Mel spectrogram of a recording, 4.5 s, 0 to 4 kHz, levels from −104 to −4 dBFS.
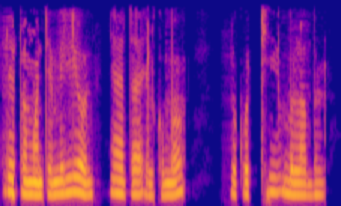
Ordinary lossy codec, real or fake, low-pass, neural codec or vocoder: AAC, 24 kbps; real; 3.6 kHz; none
